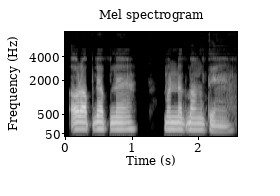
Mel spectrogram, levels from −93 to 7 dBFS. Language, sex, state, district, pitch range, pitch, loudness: Hindi, male, Bihar, Jahanabad, 135-145 Hz, 140 Hz, -18 LUFS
